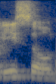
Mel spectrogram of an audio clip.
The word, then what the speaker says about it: Ysolde: the first name um so it's e it's let's just try it it's e e is e and then salt is sold yes that's it i'm sure easold would also understand when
